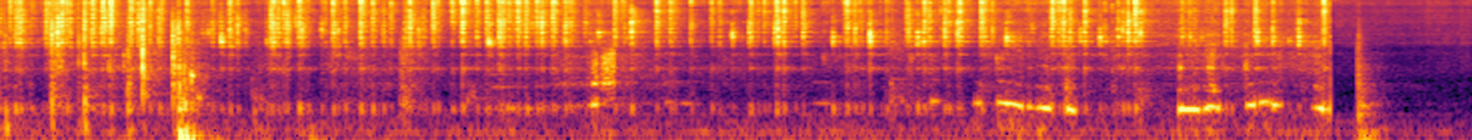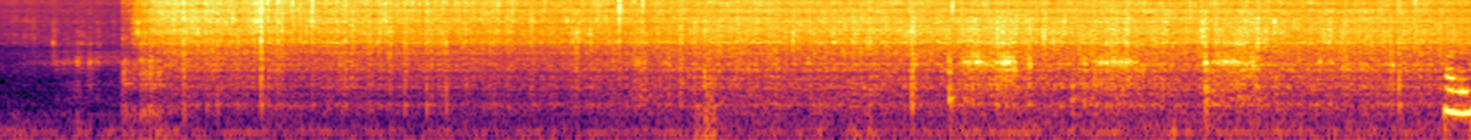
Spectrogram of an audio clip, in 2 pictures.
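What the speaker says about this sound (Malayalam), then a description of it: "ഇനി നമുക്ക് ആവശ്യത്തിന് കടുകിട്ടിട്ട് വേഗം മൂടി വെച്ചിട്ട് മാറി നിൽക്കുക" Mustard seeds spluttering and sizzling in hot oil in a covered pan, a steady dense crackle with brief quieter gaps and a short near-silent pause before the frying resumes even louder.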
